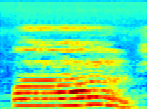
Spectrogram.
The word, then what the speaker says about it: ओम: अगर हम इसका संधि विच्छेद करें तो पहले आ आता है, फिर ओ आता है, फिर मा आता है। तो हम इसी के साथ अगर हम देखें, जो हमारा ओम का उच्चारण है, ओ आ मा, ओम, वो हमारी जो हमारी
